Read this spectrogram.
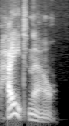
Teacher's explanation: Height, all it did was turn into a t sound instead of a th.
